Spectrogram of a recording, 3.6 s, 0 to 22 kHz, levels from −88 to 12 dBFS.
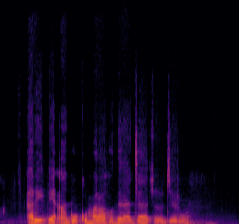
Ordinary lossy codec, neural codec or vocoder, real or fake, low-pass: none; codec, 44.1 kHz, 2.6 kbps, DAC; fake; none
